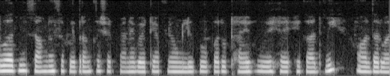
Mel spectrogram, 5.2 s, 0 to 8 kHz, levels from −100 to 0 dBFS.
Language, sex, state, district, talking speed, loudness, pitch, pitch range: Hindi, female, Chhattisgarh, Sukma, 275 wpm, -20 LUFS, 190 Hz, 185-200 Hz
